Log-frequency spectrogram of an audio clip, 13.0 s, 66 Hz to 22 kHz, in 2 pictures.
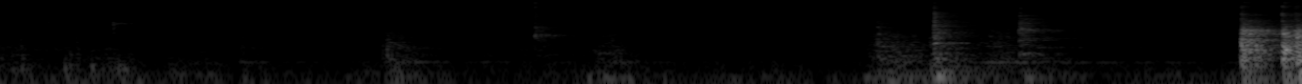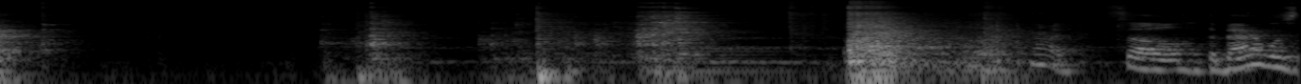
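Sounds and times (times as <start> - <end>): kitchen knocks and clatters: 4.3 - 5.5, 6.2 - 7.2, 8.1 - 12.1.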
